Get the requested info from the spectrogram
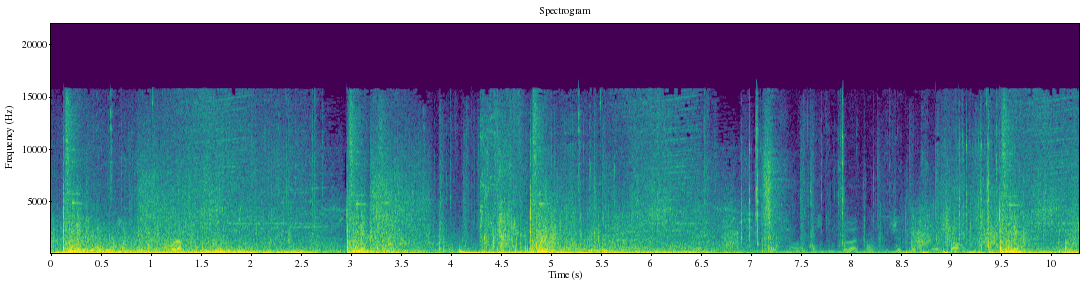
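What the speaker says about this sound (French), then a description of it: "tout droit c'est la grenade part et elle explose" A launched grenade explodes in the online shooter Firefall, its deep booms and blasts landing amid dense, loud game noise that continues throughout.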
